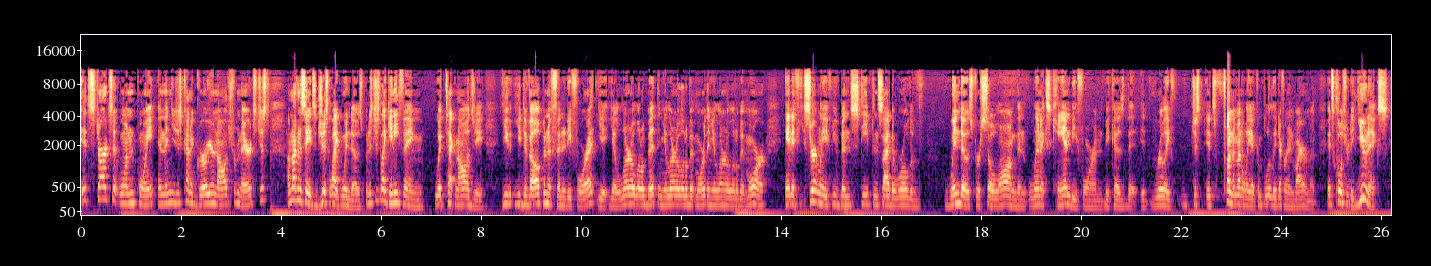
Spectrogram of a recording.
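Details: Adult male speaker; ordinary speech.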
